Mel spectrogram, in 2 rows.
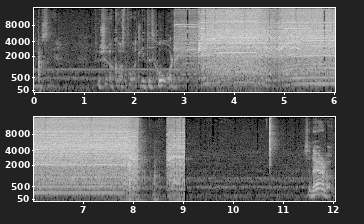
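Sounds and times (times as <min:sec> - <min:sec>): electric drill whining: 0:02.8 - 0:09.1.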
